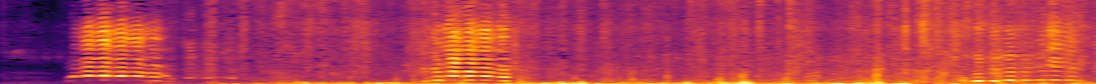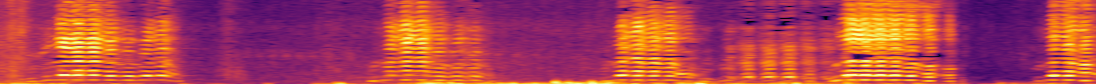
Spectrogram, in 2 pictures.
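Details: A young goat bleats repeatedly, high and wavering, over low rumbling background noise, on a village goat farm.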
